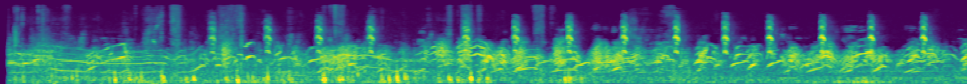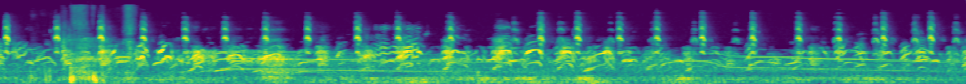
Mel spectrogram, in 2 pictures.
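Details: A pack of three or four coyotes howls and yips in a wavering, overlapping chorus after a police siren passes, in snowy open country, with alarmed prairie dogs chirping.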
